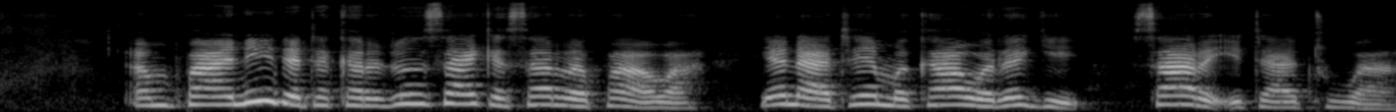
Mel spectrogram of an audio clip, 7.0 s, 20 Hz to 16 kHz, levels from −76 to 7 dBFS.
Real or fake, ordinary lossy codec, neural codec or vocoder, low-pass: fake; none; vocoder, 48 kHz, 128 mel bands, Vocos; 14.4 kHz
